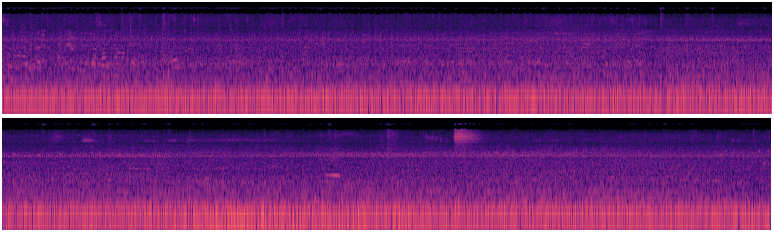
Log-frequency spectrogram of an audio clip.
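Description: Heavy diesel vehicle's engine running at low speed as a steady deep rumble, getting a little louder about two-thirds of the way through. Near the end comes a short, sharp hiss of air, typical of an air-brake release.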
